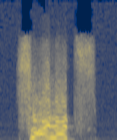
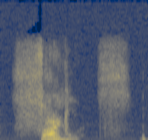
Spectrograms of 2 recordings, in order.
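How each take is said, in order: First: Very loud high bellow; booming command. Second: Milder, higher stern command; softer command. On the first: Actor bellowing a command, far too loud. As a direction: roar it to shut the room. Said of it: "maybe not that loud". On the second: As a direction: order silence with less force. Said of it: "that's terrible". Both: Acted.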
